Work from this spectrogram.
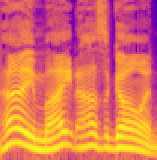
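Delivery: put-on Australian accent. Retelling greeting a painter at the office, imitating an Australian accent. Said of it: "the most Australian-sounding Australian".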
